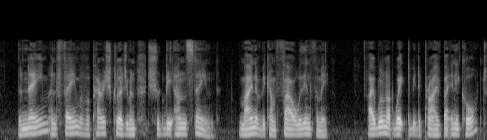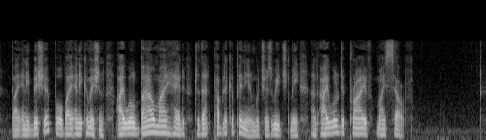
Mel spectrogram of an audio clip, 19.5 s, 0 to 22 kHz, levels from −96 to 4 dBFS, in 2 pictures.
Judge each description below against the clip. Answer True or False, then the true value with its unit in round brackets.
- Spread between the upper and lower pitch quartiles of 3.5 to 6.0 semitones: False (2.6 semitones)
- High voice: False (120 Hz)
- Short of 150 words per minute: False (160 wpm)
